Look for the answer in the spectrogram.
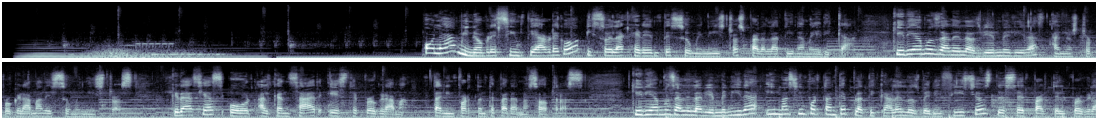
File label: spanish; zna specialization program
